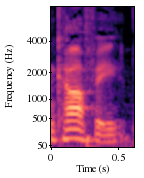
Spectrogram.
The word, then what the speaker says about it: Coffey: Oh, John Coffey. Like the drink, but not spelled the same.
